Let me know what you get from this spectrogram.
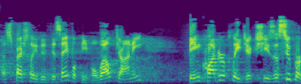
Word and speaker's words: Joni: People think her name is Joni, J-O-N-I. It's actually pronounced Johnny.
